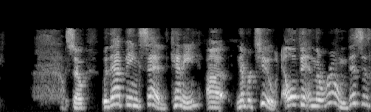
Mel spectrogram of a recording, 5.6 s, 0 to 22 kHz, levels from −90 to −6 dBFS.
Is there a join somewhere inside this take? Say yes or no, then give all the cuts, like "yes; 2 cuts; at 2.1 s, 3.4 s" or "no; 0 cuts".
yes; 1 cut; at 1.0 s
